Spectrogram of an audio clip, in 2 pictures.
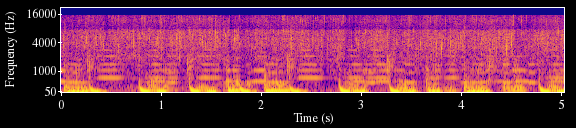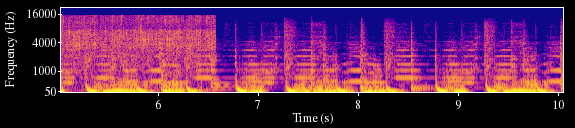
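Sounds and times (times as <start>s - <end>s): apple sizzling in butter: 0.0s - 6.6s
background music with steady beat: 0.0s - 10.0s.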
